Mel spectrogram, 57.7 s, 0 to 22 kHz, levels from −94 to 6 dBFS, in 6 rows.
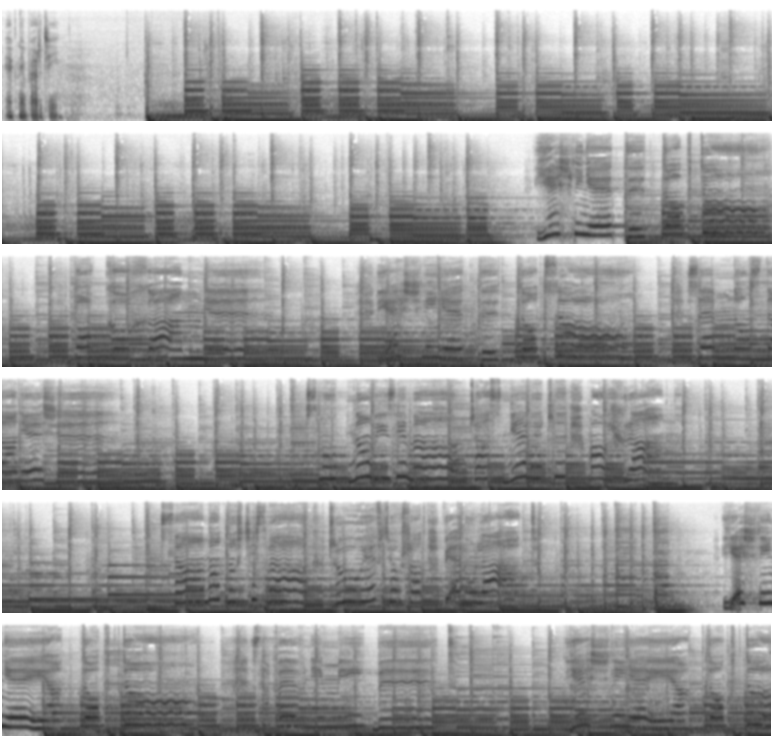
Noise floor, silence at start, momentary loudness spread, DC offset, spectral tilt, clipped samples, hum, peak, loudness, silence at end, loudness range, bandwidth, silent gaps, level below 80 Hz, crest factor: -52 dBFS; 0.05 s; 5 LU; under 0.1%; -6 dB/octave; under 0.1%; none; 0 dBFS; -15 LUFS; 0 s; 4 LU; 16 kHz; none; -20 dBFS; 14 dB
